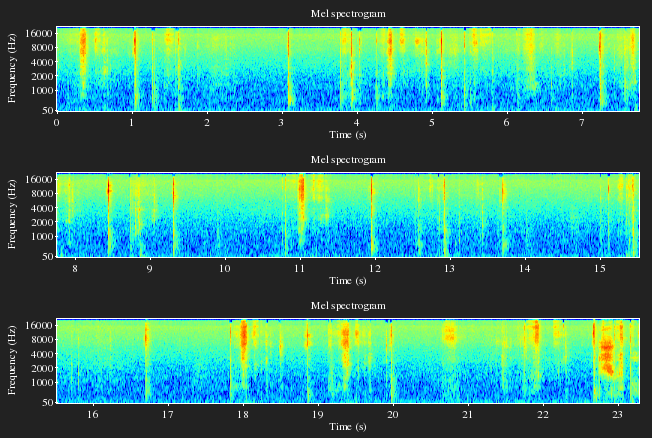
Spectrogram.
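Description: Playing cards are dealt one by one in a quiet solitaire game: soft, crisp snaps and flicks at an irregular pace, close and gentle, with a voice talking softly between them.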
